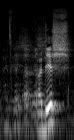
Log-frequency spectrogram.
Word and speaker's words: Oddish: Odish. Comment ça s'écrit, Odish?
